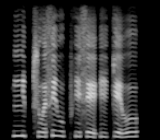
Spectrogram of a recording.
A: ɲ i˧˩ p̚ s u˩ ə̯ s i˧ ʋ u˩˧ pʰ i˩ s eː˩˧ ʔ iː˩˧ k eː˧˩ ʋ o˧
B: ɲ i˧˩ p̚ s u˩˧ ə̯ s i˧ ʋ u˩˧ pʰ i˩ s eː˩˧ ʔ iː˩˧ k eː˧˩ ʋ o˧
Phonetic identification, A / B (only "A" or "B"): B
